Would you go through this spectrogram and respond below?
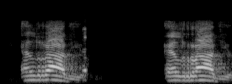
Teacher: Notice how I'm rolling that R at the beginning, right?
